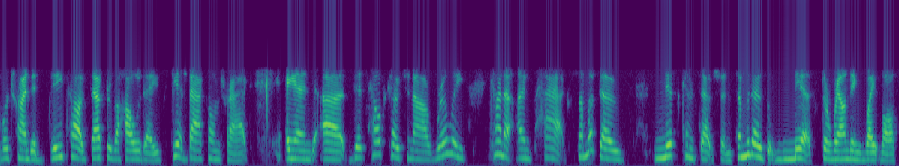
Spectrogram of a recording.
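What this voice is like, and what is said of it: Slight Southern US accent. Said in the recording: “I hear a little bit of a Southern accent there ... I grew up in Birmingham, Alabama ... the accent gets a lot stronger as I'm feeling very passionate about a subject”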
